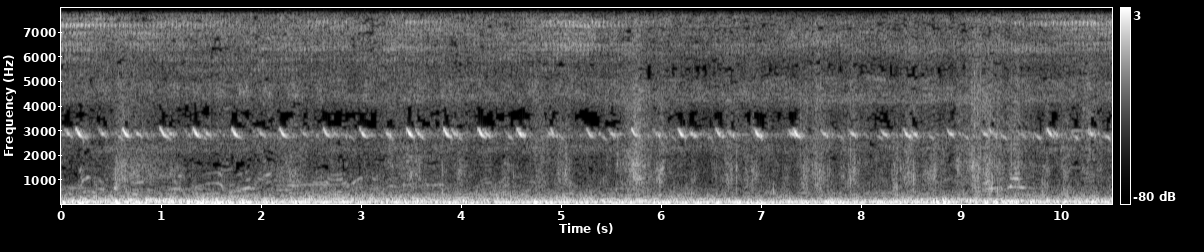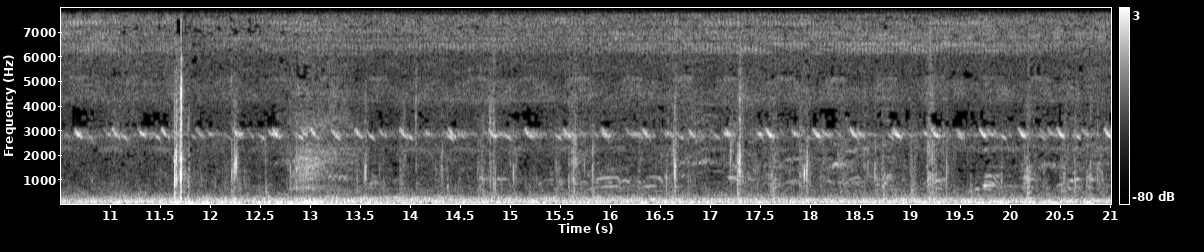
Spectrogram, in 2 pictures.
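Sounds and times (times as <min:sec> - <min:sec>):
cricket chirping: 0:00.0 - 0:21.0
footsteps on dirt path: 0:00.0 - 0:21.0
low rumble: 0:10.1 - 0:16.6.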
